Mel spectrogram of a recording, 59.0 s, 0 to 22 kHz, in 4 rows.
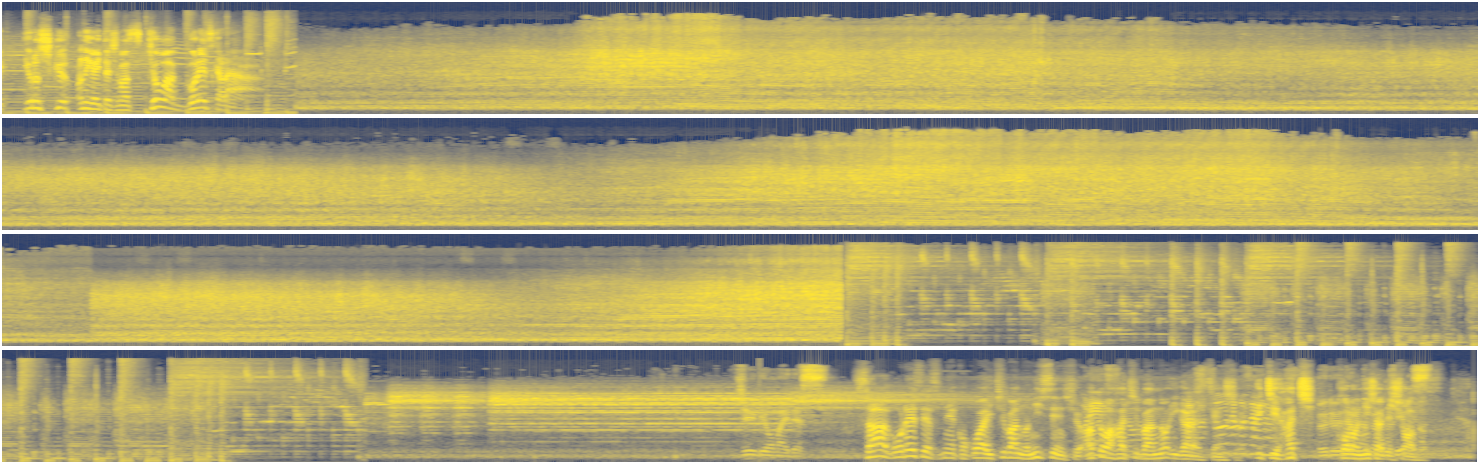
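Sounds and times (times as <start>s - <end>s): racing motorcycle engines: 0.0s - 48.1s, 51.0s - 59.0s.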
